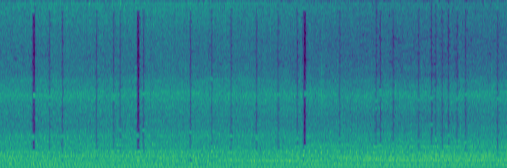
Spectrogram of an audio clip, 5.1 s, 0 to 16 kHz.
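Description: Toyota Celica ST204's 2.2-litre 5S-FE four-cylinder engine idling steadily, heard up close in the open engine bay.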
